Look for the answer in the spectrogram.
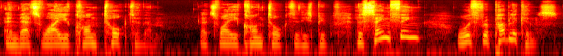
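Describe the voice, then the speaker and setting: A man's voice: mid-range voice, huge pitch swings, no room sound, clean studio sound. A man giving an opinionated solo monologue to camera, emphatic and repeating his points for stress. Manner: slows down to stress key words. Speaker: video host.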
